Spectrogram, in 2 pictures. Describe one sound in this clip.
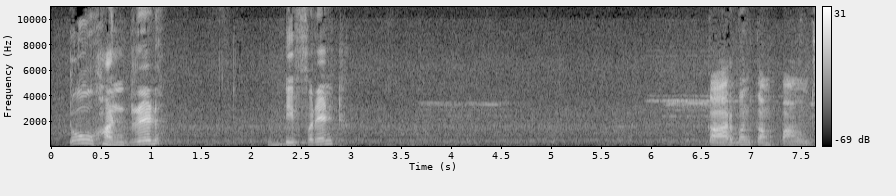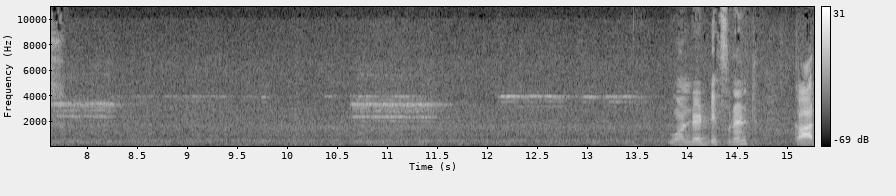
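A boy speaks calmly nearby.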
